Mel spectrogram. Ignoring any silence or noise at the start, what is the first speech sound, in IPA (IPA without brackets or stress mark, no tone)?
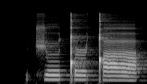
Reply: t͡ʃ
